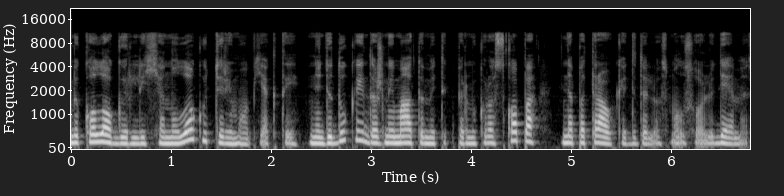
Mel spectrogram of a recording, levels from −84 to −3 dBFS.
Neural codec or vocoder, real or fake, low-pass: none; real; 10.8 kHz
